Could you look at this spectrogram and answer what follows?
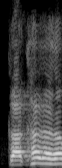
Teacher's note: क ख ग घ यह सारे अक्षर का उच्चारण कंठ से होता है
